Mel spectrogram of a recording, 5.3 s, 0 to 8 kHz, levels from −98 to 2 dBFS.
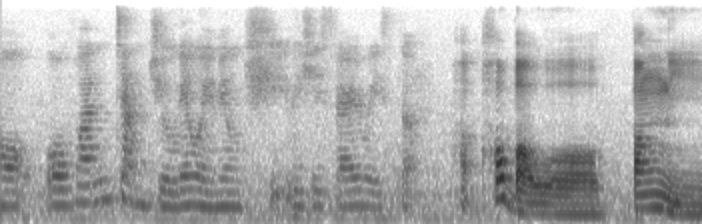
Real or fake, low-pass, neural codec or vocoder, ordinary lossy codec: real; 7.2 kHz; none; none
